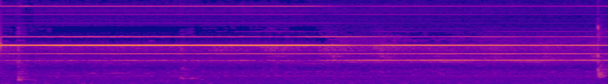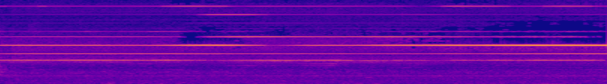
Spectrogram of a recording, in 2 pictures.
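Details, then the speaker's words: Three-phase DG/mains auto changeover panel in protection mode, Start Fail and Fault/Error indicators lit: steady high-pitched electronic tone with faint warning beeps over a quiet background. "दोस्तों आज मेरे पास में three phase जो panel है उसको मैं आज आया हुआ हूं जो हमारा एक विप की आवाज आ रही है। तो आप देख सकते हैं यह प्रोटेक्शन मोड में चला गया है"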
